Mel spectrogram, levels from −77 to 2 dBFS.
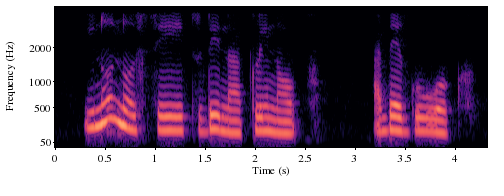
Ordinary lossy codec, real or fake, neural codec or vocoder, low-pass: none; real; none; 3.6 kHz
